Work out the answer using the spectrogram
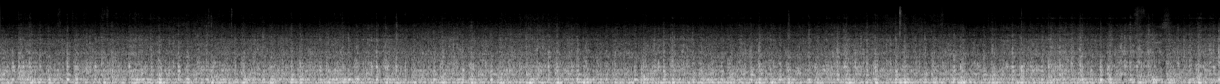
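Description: Metre-gauge train running along the track, heard from inside its rear cab: a steady rumble with a low hum.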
